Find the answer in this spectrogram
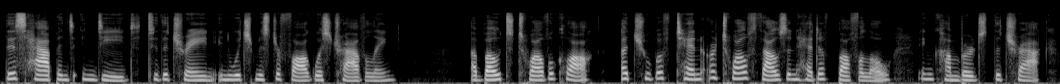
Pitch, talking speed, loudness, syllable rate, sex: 215 Hz, 160 wpm, -20 LUFS, 4.8 syllables/s, female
